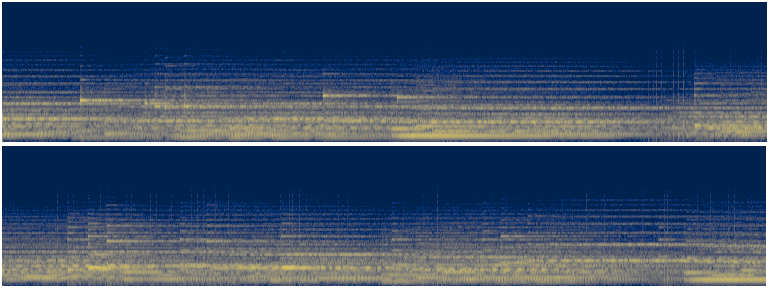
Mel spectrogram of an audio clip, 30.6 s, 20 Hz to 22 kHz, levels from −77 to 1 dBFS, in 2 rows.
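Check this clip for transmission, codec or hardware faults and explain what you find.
A hardware-type fault is present: a train of clicks running from about 12.9 s to 30.3 s. Around seventy similar pulses arrive at roughly 4.55 per second, spaced irregularly and peaking about 5 dB above the sound, so they tick through quiet gaps as well. The likely cause is external interference or a struggling interface injecting pulses. Unlike dropouts, nothing goes missing, and their uneven spacing and consistent shape set them apart from evenly periodic buffer glitches.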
